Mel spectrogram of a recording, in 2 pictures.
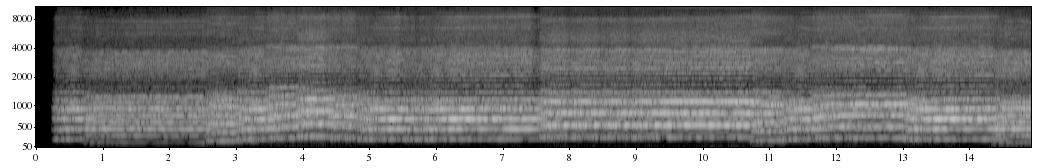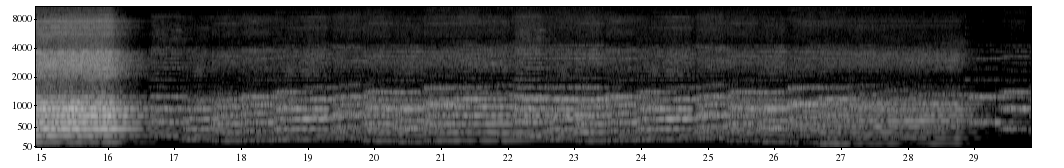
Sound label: bass; as dew in aprille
